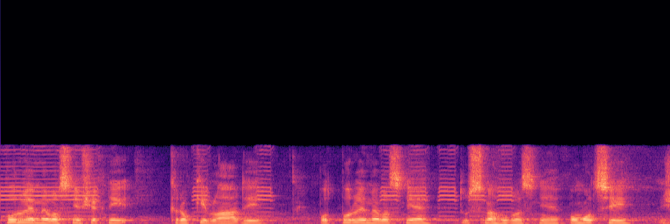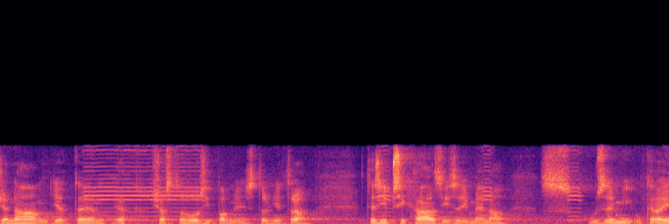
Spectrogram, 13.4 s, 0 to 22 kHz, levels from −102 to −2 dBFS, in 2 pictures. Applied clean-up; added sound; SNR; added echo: none; Vehicle horn, car horn, honking; 14 dB; reverberation time 0.4 s.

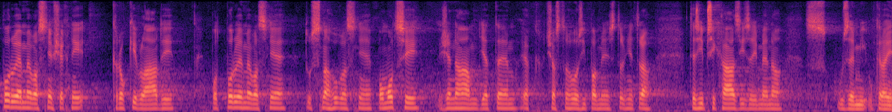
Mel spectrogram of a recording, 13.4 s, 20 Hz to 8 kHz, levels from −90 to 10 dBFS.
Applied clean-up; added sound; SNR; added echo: none; none; none; none.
